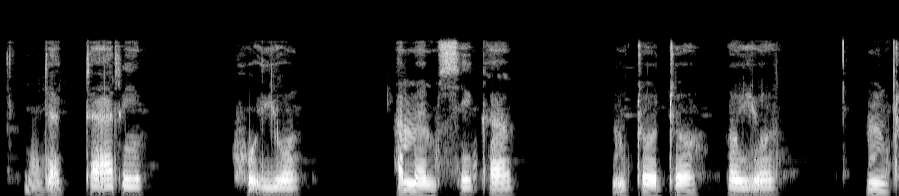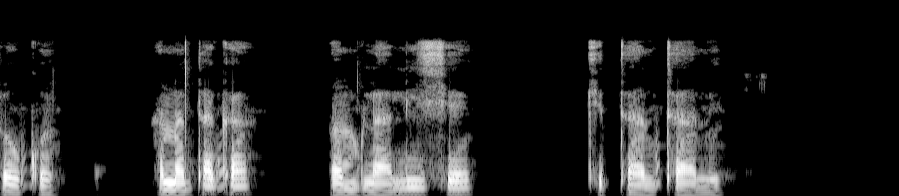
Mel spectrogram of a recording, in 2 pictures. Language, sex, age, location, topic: Swahili, male, 25-35, Nakuru, health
